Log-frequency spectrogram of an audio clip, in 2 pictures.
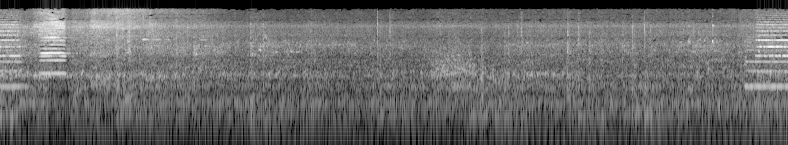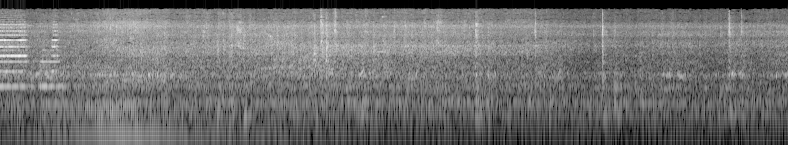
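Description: Miniature ride-on park railway trains: a steady running noise of a train on the narrow-gauge track, with a couple of short whistle toots right at the start as a small steam locomotive is met. About ten seconds in there is a toot lasting about a second, then a low rumble as a passenger train passes close by.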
